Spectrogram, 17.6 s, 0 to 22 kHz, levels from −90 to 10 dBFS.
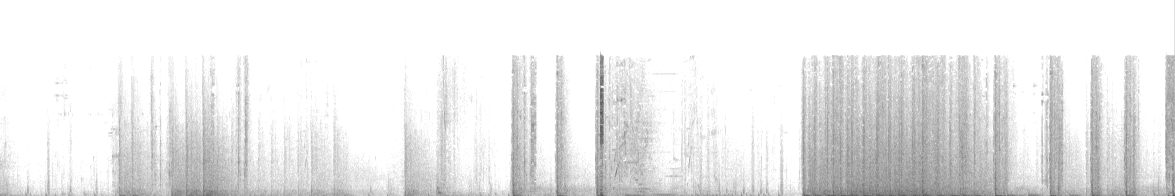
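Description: A corrupt frame was decoded three times: damaged bits in the compressed stream were played instead of concealed, so misread gains and codes put energy at the wrong frequencies. At 7.98 to 8.05 s a faint blip, about -30 dBFS, spans what sounds like a couple of frames. At 9.01 to 9.05 s a louder squeak reaches about -10 dBFS. At 12.07 s a short chirp from a single bad frame peaks around -20 dBFS.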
